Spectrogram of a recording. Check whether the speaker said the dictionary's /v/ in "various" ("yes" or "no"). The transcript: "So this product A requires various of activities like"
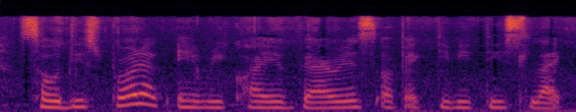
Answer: yes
